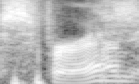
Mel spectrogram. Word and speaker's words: Sparacio: Mark Sparacio.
